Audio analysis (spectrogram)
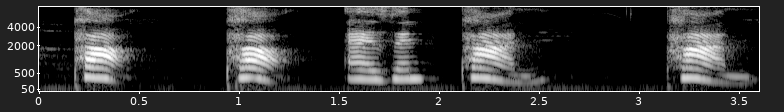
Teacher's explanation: There is a strong air go outside of your mouth when you pronounce the consonant letter pa. With a, with a short vowel a, pa, pa, as in pan, pan.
